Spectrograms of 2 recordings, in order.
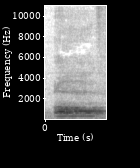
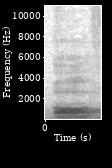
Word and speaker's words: our: Our Father. And that's certainly the way I learned it. Our Father.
